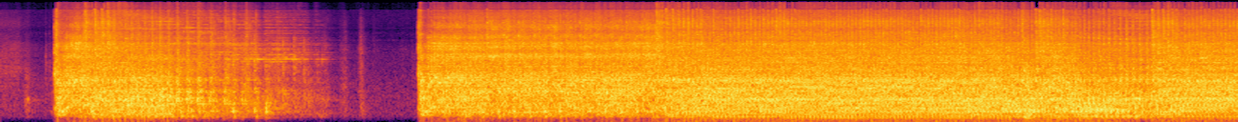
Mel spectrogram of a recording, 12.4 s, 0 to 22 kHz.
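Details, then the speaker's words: John Deere LA100 riding mower, long-sat, testing whether it runs off choke: after a cough and a short stall it restarts and settles into a steady, fairly even buzz. Owner suspects the spark plug has failed and that more run time will help. "But I really do just want to see if this thing will run on its own off of choke with this card."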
